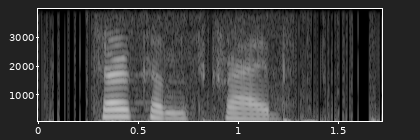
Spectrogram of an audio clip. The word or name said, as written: circumscribe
